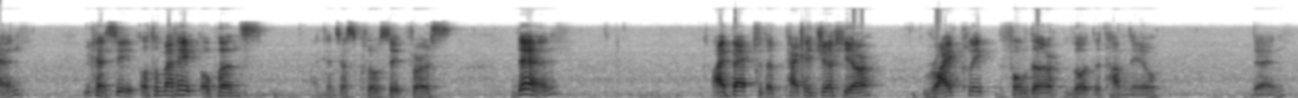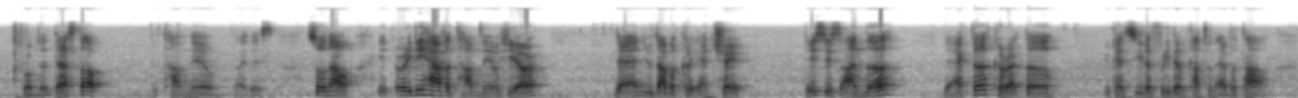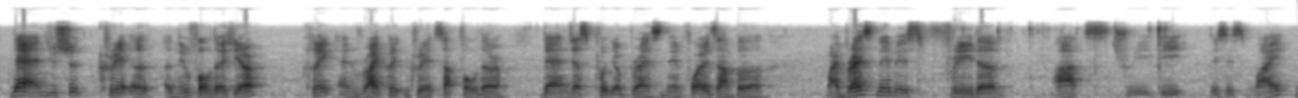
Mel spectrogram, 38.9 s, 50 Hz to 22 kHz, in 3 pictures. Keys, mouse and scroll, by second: 0.0 click, 0.8 click, 2.9 click, 7.5 click, 9.2 right click, 11.0 click, 13.1 click, 14.4 click, 14.6 click, 18.9 click, 23.6 click, 27.3 click, 28.2 click, 29.0 right click, 30.2 click, 31.5 click, 34.5-37.7 typing.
